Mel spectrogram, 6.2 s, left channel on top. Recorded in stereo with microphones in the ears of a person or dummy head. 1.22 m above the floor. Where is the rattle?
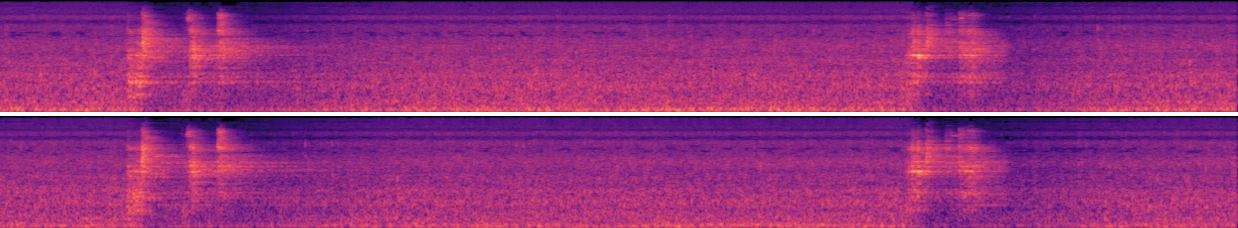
20° right (ahead or behind), 1.7 m.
